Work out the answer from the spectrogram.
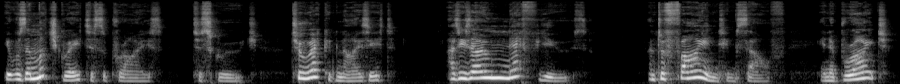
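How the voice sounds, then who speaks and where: Slow, husky woman narrating. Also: medium pitch, dark tone. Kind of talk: scripted storybook narration.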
